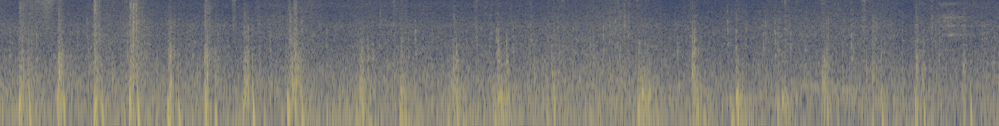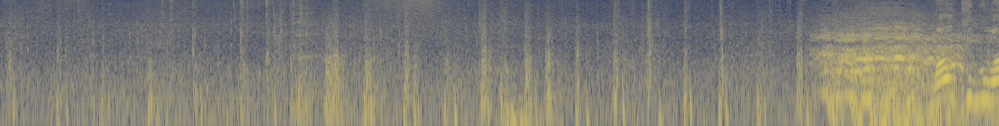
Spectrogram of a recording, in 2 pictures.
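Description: Horses clip-clop along in a steady rhythm of hoof beats in the video game Rise of the Ronin, with a horse whinnying partway through and a brief louder burst near the end.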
